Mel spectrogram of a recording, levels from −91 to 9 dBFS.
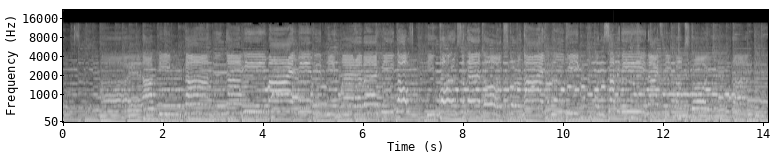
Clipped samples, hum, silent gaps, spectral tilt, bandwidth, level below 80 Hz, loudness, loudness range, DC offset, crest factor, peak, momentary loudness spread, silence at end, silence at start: under 0.1%; none; none; -4 dB/octave; 13.5 kHz; -22 dBFS; -11 LUFS; 2 LU; under 0.1%; 12 dB; 0 dBFS; 5 LU; 0 s; 0 s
